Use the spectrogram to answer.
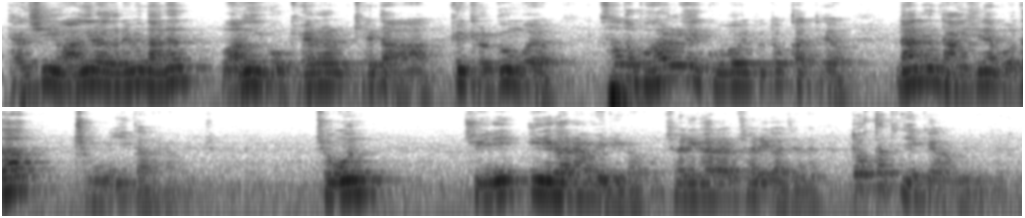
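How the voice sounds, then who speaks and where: A man's voice: a little high, expressive, fast talker, warm tone, roomy sound. Man, pastor, chatty blunt sermon, questions to the congregation, faint hiss, distant mic. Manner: casual and blunt, asks the listeners questions. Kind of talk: conversational Bible study sermon.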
